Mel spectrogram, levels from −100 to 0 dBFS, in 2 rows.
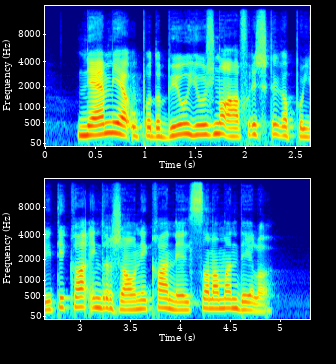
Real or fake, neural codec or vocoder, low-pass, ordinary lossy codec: fake; autoencoder, 48 kHz, 32 numbers a frame, DAC-VAE, trained on Japanese speech; 14.4 kHz; none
